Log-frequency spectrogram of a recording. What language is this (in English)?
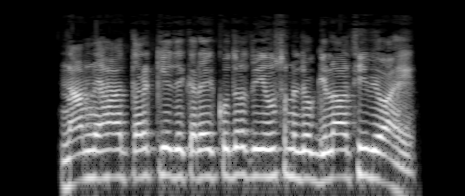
Sindhi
